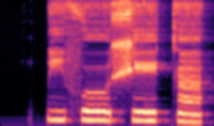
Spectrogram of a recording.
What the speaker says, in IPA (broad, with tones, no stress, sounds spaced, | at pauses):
k͡p i˧ f oː˧ ʃ eː˧ k ã˨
